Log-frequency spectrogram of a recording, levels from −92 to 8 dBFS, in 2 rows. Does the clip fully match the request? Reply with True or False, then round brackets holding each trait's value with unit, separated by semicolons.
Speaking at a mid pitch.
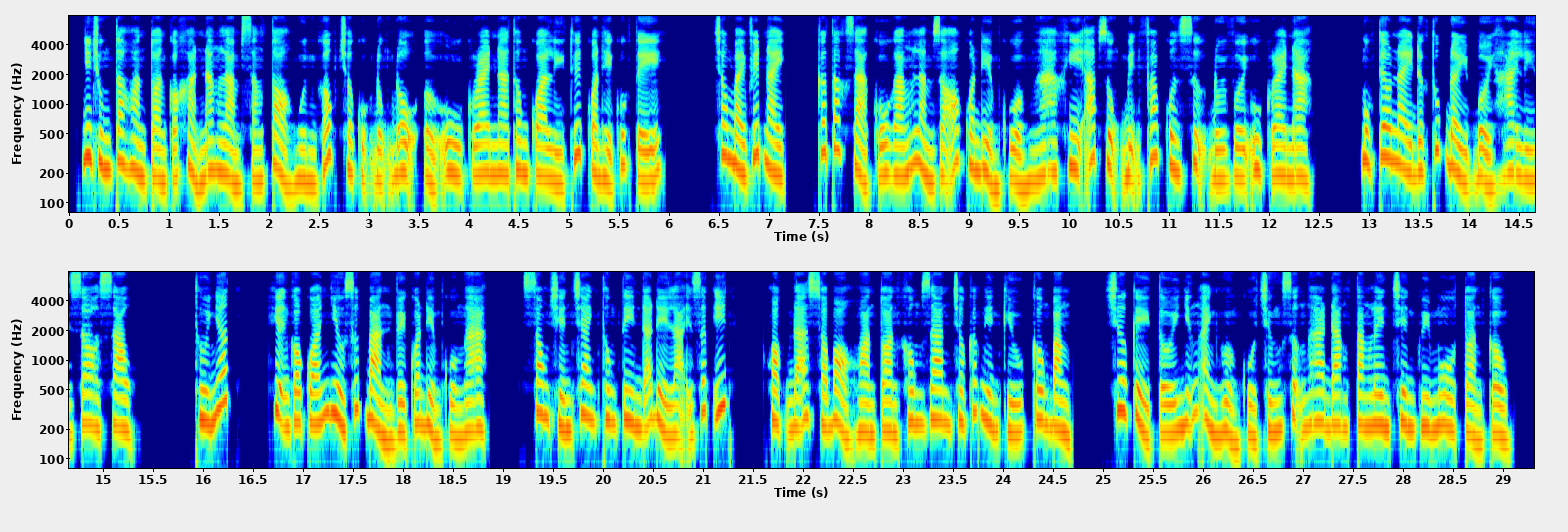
False (210 Hz)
